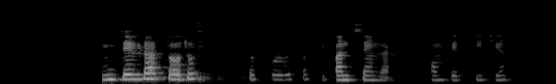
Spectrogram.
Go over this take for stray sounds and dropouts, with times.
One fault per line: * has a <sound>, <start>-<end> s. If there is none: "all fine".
all fine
